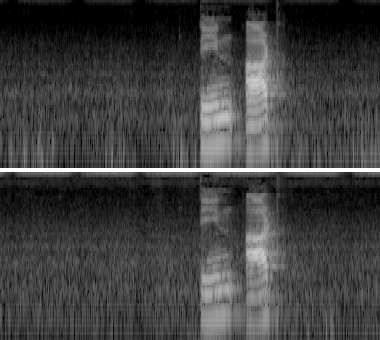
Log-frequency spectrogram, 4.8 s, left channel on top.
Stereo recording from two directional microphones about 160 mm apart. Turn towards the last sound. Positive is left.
turn(degrees=65)  # may be behind; listen again after turning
